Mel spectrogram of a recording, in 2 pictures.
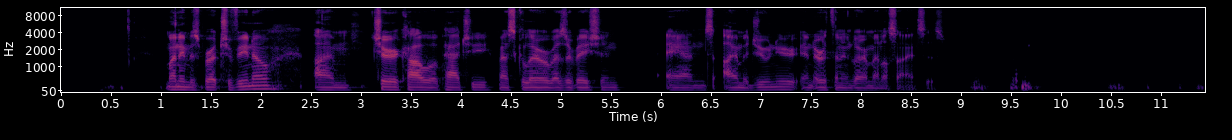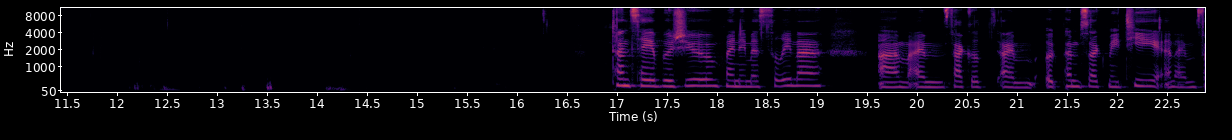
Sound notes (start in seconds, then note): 17.6 greets in Ojibwe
